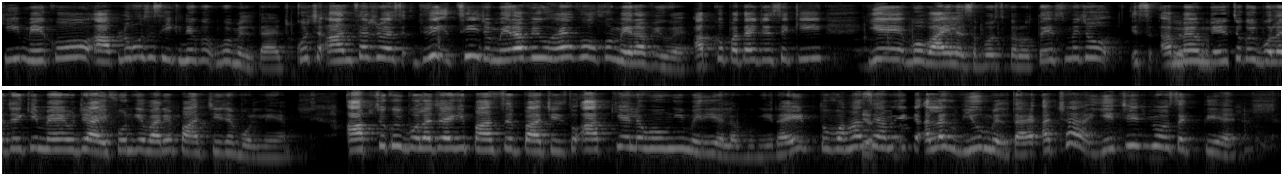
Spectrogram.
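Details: Adult woman speaking Hindi; ordinary speech.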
